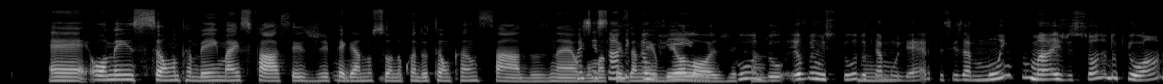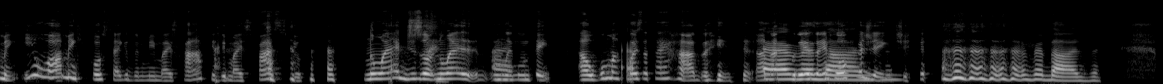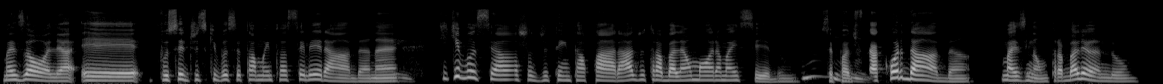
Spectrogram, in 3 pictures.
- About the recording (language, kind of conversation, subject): Portuguese, advice, Como posso manter horários regulares mesmo com uma rotina variável?
- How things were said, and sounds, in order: laugh; chuckle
